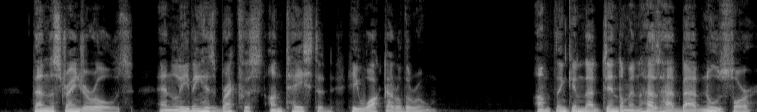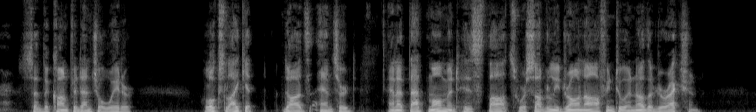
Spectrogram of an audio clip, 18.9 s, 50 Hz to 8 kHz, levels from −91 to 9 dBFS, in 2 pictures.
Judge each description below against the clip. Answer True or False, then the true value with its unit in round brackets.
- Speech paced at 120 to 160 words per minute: True (150 wpm)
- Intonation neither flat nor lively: True (3.9 semitones)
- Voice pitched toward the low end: True (110 Hz)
